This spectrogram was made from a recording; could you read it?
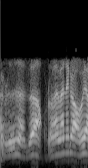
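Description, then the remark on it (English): A person vocally imitates a Sasquatch growl in two drawn-out, wavering bursts separated by a brief breath, loud, with a rough, moaning tone. “The one I've heard, and again, they use infrasound and ultrasound, so they can make sounds beyond our ability to hear, but the Sasquatch, and I think it's a little different from the ancient ones, they have a sound of a lot of, like, growling.”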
